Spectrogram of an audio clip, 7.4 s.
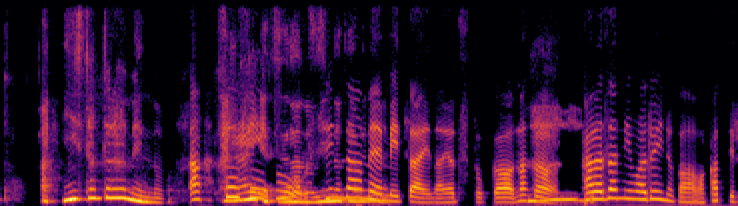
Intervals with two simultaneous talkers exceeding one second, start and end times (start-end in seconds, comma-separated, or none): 2.2-3.9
